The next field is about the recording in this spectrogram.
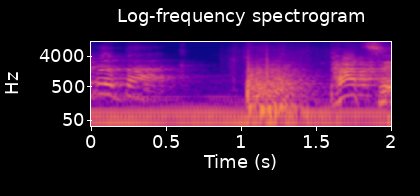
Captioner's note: loud thud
